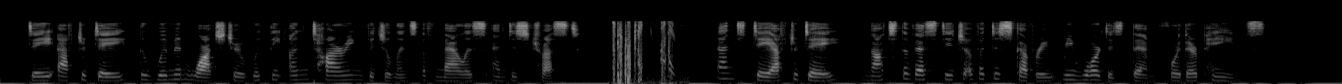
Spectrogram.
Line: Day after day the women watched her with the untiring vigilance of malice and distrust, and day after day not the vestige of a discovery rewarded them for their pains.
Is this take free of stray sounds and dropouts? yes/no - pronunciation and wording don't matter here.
no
